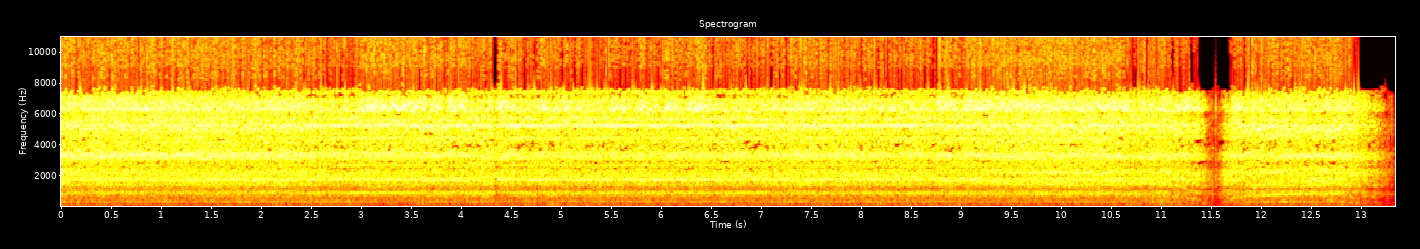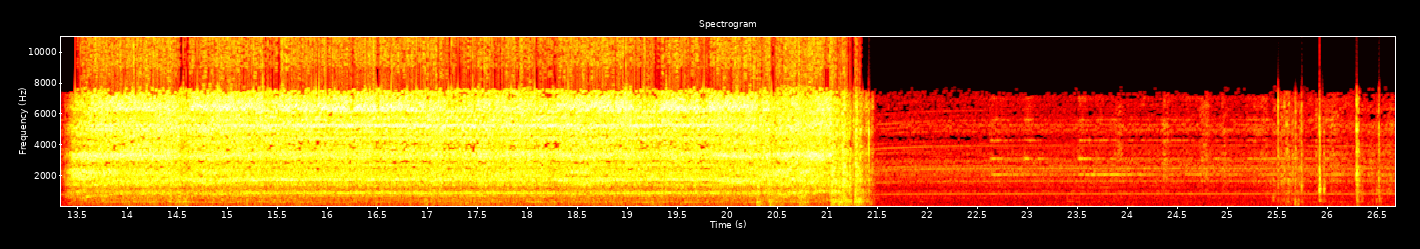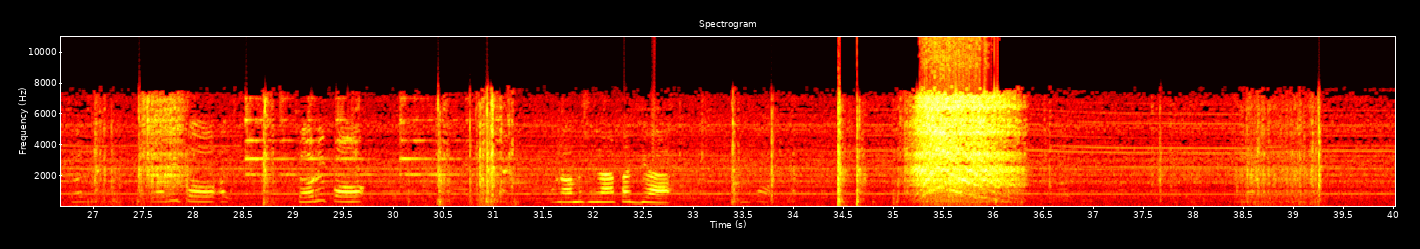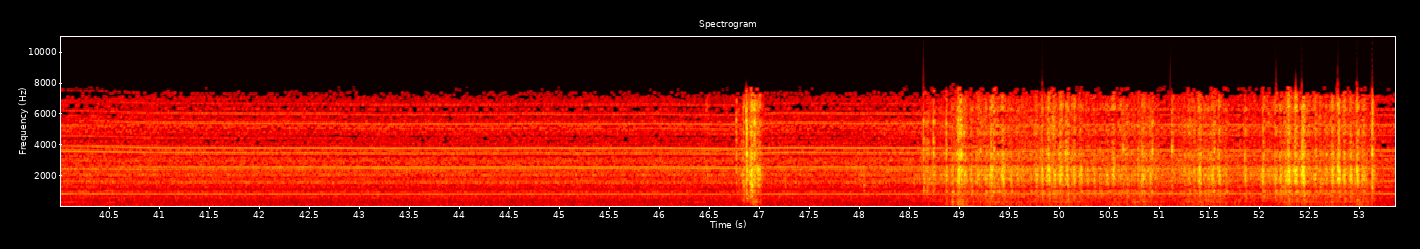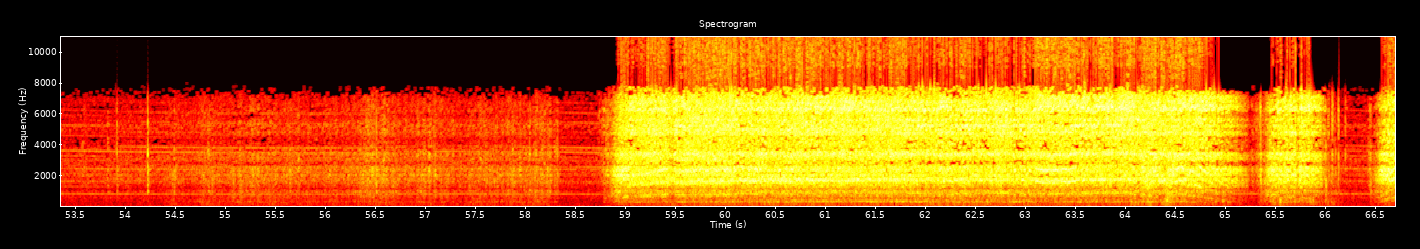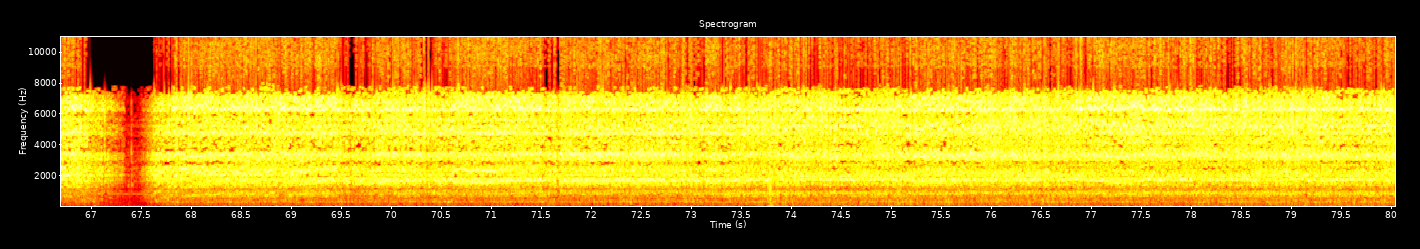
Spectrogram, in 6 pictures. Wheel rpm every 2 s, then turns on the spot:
230, 230, 230, 230, 220, 160, 130, 220, 230, 230, 110, 0, 0, 10, 0, 0, 0, 0, 0, 10, 0, 0, 0, 0, 10, 20, 10, 10, 20, 110, 230, 230, 100, 60, 210, 220, 220, 230, 230, 230.
26-28 38-40 48-52 54-58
